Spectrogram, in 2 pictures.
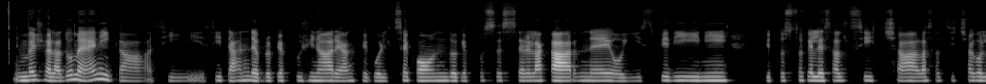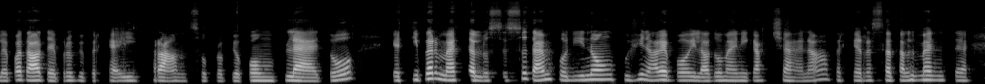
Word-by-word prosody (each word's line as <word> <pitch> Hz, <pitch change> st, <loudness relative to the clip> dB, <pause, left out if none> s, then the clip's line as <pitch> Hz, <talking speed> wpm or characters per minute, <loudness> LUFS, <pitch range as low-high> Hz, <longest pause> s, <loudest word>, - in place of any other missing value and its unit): invece 195 Hz, +1 st, 0 dB
la 170 Hz, -1 st, +1 dB
domenica 195 Hz, -5 st, -1 dB
si 165 Hz, -1 st, -17 dB
si 180 Hz, -, -10 dB
tende 175 Hz, +1 st, -1 dB
proprio 175 Hz, 0 st, -6 dB
a 175 Hz, -, -19 dB
cucinare 175 Hz, -1 st, -1 dB
anche 170 Hz, +1 st, -6 dB
quel 165 Hz, -1 st, -7 dB
secondo 175 Hz, 0 st, -2 dB
che 175 Hz, 0 st, -11 dB
possa 180 Hz, 0 st, -13 dB
essere 175 Hz, 0 st, -6 dB
la 175 Hz, +1 st, +1 dB
carne 175 Hz, 0 st, +5 dB
o 165 Hz, -, -5 dB
gli 160 Hz, +1 st, -14 dB
spiedini, 180 Hz, +1 st, -3 dB, 0.3 s
piuttosto 175 Hz, +1 st, -12 dB
che 185 Hz, -, -5 dB
le 180 Hz, 0 st, +2 dB
salsiccia 180 Hz, -1 st, -5 dB
la 170 Hz, +1 st, -3 dB
salsiccia 180 Hz, +2 st, -12 dB
con 180 Hz, -1 st, -2 dB
le 175 Hz, 0 st, -2 dB
patate, 185 Hz, -2 st, +5 dB
proprio 180 Hz, -1 st, -7 dB
perché 175 Hz, 0 st, -9 dB
il 175 Hz, +1 st, -5 dB
pranzo 165 Hz, -1 st, 0 dB
proprio 165 Hz, 0 st, -9 dB
completo 180 Hz, -, +3 dB, 0.4 s
che 185 Hz, -1 st, -3 dB
ti 215 Hz, +3 st, -4 dB
permette 200 Hz, -6 st, +6 dB
allo 180 Hz, -2 st, +1 dB
stesso 180 Hz, +8 st, -5 dB
tempo 205 Hz, 0 st, +4 dB
di 195 Hz, +2 st, -3 dB
non 225 Hz, +1 st, +3 dB
cucinare 205 Hz, -1 st, +2 dB
poi 185 Hz, 0 st, -1 dB
la 170 Hz, -1 st, +1 dB
domenica 175 Hz, -1 st, -2 dB
a 180 Hz, -, -12 dB
cena 175 Hz, +6 st, -4 dB
perché 185 Hz, -2 st, -7 dB
resta 190 Hz, +1 st, -2 dB
talmente 200 Hz, -1 st, -2 dB
180 Hz, 160 wpm, -24 LUFS, 175-190 Hz, 0.4 s, permette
